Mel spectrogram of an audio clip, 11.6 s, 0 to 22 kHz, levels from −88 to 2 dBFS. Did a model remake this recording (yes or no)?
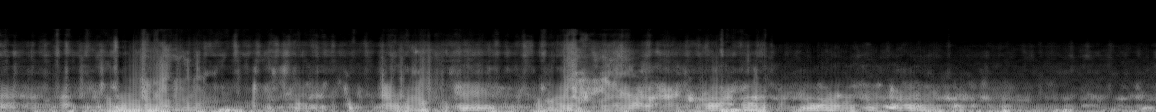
yes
